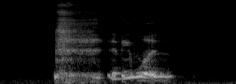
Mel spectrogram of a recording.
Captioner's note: sniffles, inhales shakily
